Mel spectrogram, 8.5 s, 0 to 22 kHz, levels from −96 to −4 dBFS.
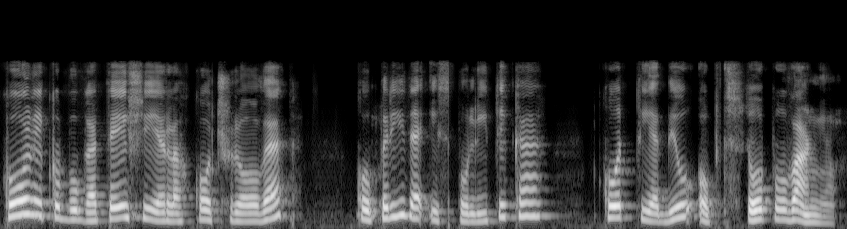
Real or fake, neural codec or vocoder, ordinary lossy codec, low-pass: fake; codec, 16 kHz, 4 kbps, X-Codec, HuBERT features, trained on balanced general audio; none; 7.2 kHz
